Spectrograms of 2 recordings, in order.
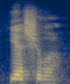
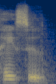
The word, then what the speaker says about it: Yeshua: Yeshua. Because there's many gods. My God name is Yeshua. Yahweh, Jesus. It's Hebrew, not Latin. It's not pronounced Jesus.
